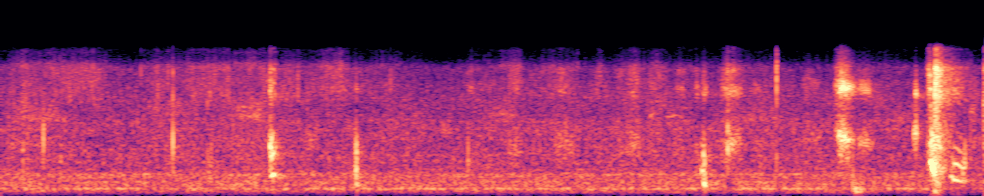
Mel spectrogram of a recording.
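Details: A cat sneezing: a series of small, sharp sneezes with quiet gaps between them in a quiet room.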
